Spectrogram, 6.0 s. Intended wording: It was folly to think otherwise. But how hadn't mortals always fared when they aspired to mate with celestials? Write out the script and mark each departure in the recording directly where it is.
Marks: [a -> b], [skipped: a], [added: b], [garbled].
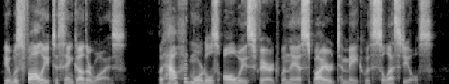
It was folly to think otherwise. But how [hadn't -> had] mortals always fared when they aspired to mate with celestials?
